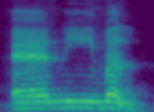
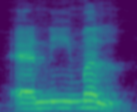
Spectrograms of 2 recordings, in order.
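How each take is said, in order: The two takes are said the same way.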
